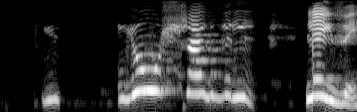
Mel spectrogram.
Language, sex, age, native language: Icelandic, female, 6, Icelandic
